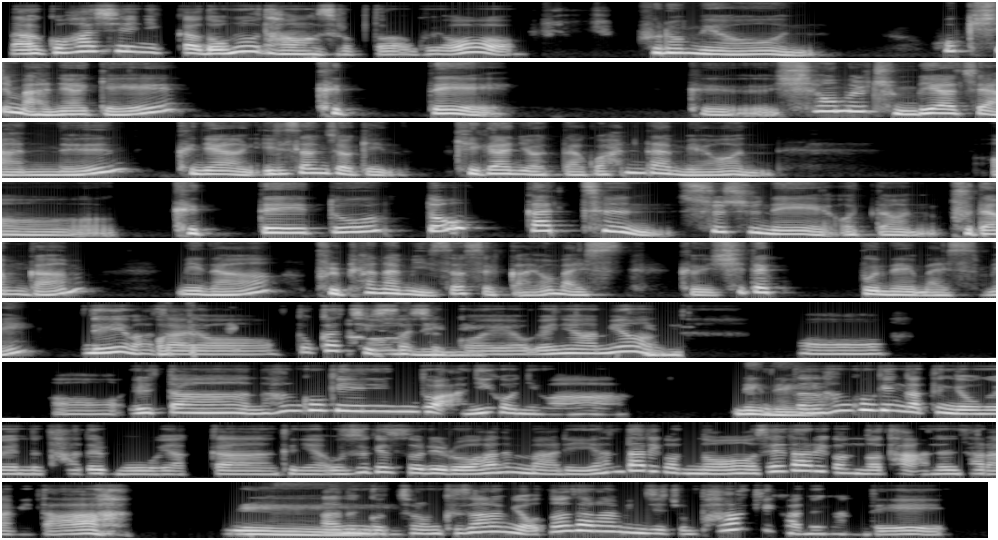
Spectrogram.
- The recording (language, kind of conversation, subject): Korean, advice, 시댁 가족과 사촌들이 개인 공간을 자주 침범할 때 경계를 어떻게 설정하면 좋을까요?
- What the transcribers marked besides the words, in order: other background noise; tapping; laugh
